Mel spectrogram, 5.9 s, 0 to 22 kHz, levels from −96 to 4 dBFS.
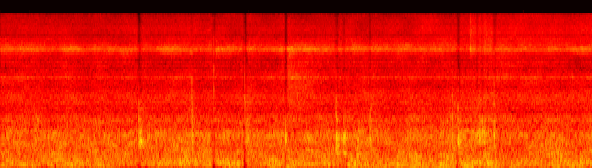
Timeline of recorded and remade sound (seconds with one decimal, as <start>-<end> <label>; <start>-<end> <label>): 0.0-5.9 remade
